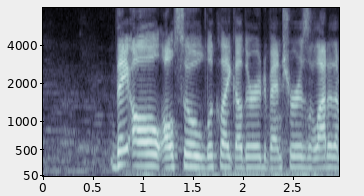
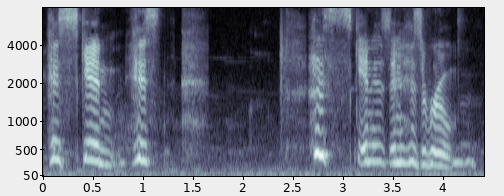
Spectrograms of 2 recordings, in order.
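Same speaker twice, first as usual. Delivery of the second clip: higher, trembling, trying to hold it together; shaken grieving mother; 7 semitones higher than usual. Acted. Mother explaining to the party her son's skin was left, shaken and grieving. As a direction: fight back tears while explaining. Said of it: "takes a breath and tries to calm down".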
